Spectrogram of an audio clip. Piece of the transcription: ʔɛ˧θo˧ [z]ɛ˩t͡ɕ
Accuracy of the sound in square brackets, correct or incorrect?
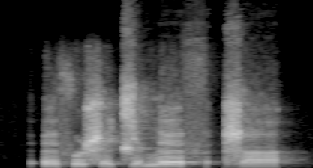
incorrect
